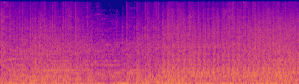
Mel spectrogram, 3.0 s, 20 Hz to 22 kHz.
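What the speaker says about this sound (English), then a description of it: "Machine gun suppressing the Purge" Machine-gun fire in the video game Company of Heroes 2 comes as a dense, continuous rattle of shots mixed with battle noise, loud and unbroken, with no speech.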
